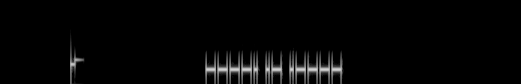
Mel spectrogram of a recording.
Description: Morse code, heard as a keyed tone, about 41 wpm, 700 Hz. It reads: 9A1
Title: Callsign Prefixes for Top 50 DXCC - 40wpm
